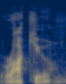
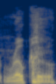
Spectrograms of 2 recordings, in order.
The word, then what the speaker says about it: Roku: I pronounced it Roku, and it's in fact pronounced Roku.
